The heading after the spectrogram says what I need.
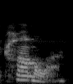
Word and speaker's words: Kamala: I'll unmute you in a second, but her name is Kamla. If you can't say her name properly, then you're gonna have say Harris.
